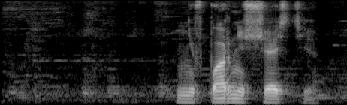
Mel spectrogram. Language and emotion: Russian, neutral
